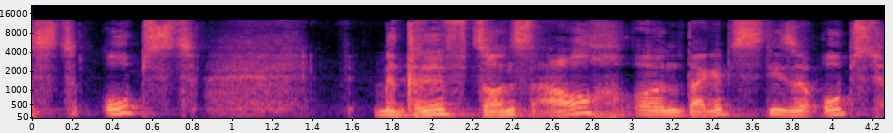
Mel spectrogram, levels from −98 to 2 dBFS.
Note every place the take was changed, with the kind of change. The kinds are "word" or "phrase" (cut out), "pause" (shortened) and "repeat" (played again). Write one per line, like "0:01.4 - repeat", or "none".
none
